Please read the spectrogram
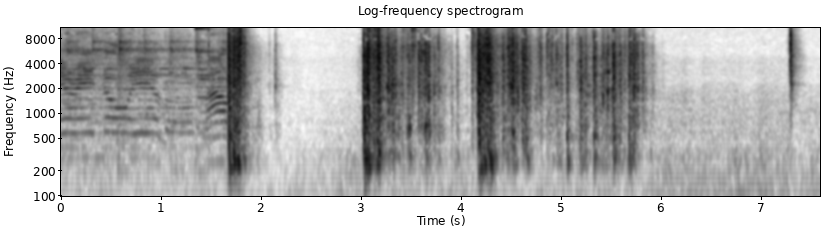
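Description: Music with singing cut off by a sharp crash about two seconds in as a flip clock radio is struck; a second later comes a run of hard smashing blows and clattering for about three seconds as the radio is beaten. A single click near the end.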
